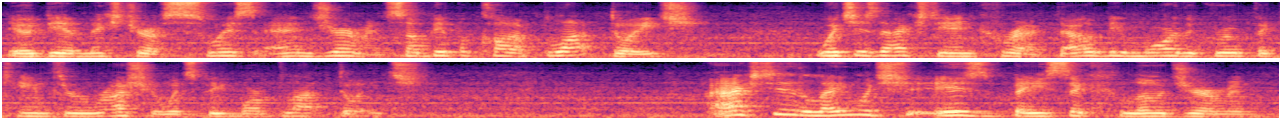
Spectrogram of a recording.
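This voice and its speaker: Male explainer, slightly high voice, relaxed and informal, recorded from a distance. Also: moderate pace. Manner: easygoing, self-deprecating, informal asides. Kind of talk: casual explanatory talk to camera. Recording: distant mic with steady background noise.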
